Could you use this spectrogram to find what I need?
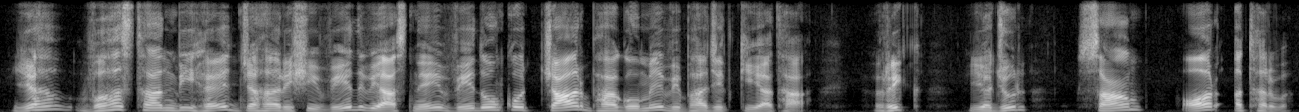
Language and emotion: Hindi, neutral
